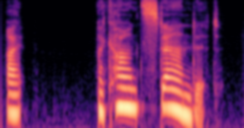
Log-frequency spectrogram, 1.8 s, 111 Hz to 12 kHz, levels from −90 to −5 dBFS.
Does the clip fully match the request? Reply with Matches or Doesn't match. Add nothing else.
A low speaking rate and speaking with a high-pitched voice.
Matches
